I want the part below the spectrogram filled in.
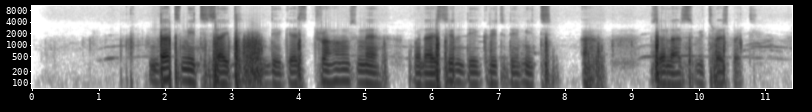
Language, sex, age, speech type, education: Nigerian Pidgin, male, 30-45, spontaneous, tertiary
